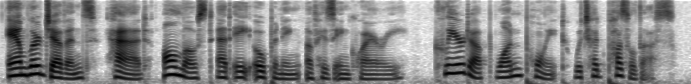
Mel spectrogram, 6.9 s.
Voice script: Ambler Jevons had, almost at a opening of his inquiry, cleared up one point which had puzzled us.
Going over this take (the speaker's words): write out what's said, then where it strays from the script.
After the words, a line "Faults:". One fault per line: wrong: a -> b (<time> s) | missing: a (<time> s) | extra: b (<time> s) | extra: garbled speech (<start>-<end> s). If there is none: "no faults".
Ambler Jevons had, almost at a opening of his inquiry, cleared up one point which had puzzled us.
Faults:
no faults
